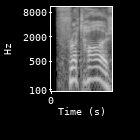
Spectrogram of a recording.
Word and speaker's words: frottage: Frottage, frottage. Frottage. It rhymes with fromage.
